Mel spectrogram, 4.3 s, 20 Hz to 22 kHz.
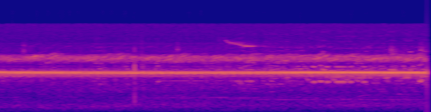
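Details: Pond frogs mating at dusk in March 2011, recorded on a 3 megapixel camera: a steady, unbroken chorus of fast pulsing trills, one strong even tone band with a weaker higher band, no pauses.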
